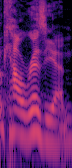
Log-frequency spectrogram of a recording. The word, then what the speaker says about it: Calrissian: No, you've got an extra syllable. It's Lando Calrissian.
